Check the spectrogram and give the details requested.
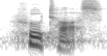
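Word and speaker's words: οὗτος: here in this is got a rough breathing mark so we're gonna have that h sound so this will be hutas who toss so it's the but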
